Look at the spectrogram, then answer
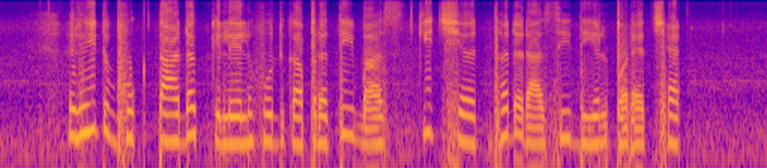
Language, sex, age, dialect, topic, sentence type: Maithili, female, 18-24, Southern/Standard, banking, statement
